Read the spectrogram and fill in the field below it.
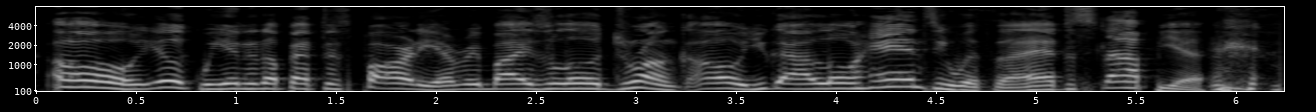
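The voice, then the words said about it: Puts on an accent. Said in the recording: “I don't know why I gave him that accent”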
